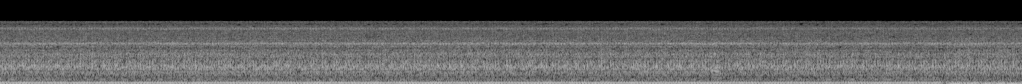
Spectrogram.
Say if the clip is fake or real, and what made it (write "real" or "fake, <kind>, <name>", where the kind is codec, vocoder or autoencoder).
real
